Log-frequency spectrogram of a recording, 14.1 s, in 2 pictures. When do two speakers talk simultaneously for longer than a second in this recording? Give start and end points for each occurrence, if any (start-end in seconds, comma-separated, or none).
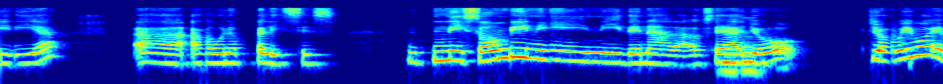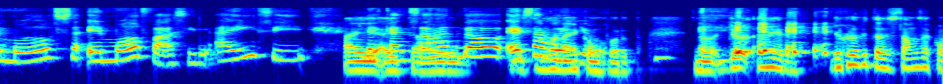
9.6-11.7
